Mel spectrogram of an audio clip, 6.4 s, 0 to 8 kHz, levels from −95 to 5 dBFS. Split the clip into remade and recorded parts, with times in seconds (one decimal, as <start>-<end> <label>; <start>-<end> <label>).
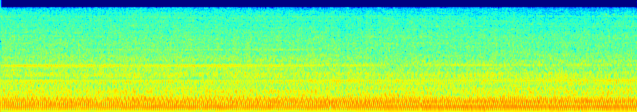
0.0-6.4 recorded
